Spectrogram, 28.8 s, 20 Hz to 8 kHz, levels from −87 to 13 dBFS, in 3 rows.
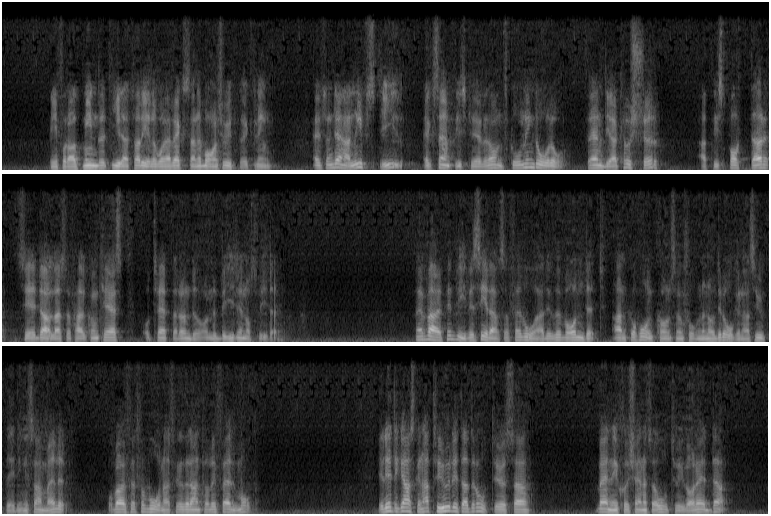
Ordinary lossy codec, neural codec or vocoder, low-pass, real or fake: none; codec, 16 kHz, 1.1 kbps, Voila-Tokenizer; 7.2 kHz; fake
